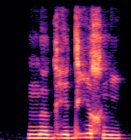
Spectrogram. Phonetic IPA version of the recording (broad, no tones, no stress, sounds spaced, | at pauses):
ŋ ɵ ɡʱ ɪ dʱ i χ ŋ i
